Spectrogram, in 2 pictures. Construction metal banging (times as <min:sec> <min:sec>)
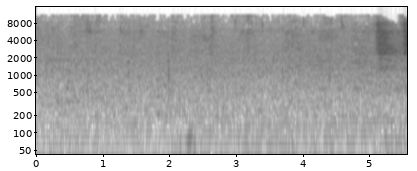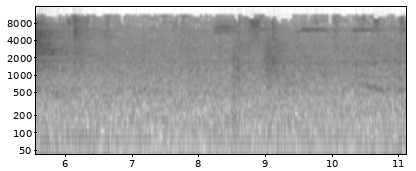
0:05.0 0:06.4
